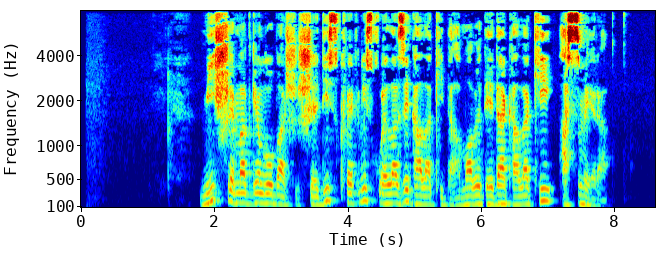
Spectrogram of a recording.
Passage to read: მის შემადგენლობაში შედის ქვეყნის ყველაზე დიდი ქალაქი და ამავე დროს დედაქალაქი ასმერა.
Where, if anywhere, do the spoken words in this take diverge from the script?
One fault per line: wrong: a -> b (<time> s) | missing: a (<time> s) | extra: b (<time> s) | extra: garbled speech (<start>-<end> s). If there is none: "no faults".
missing: დიდი (4.9 s)
missing: დროს (6.0 s)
